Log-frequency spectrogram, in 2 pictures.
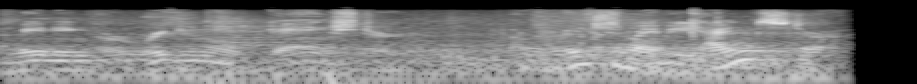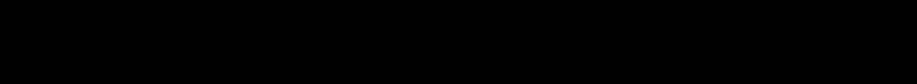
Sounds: Speech

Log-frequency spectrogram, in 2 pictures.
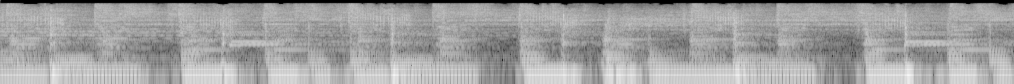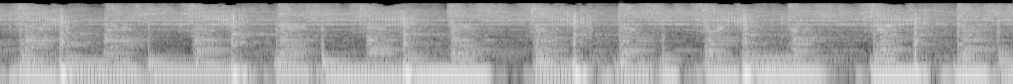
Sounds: Music

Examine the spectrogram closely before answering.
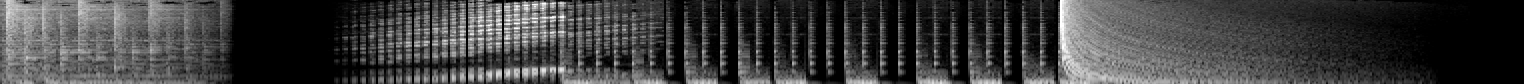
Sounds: Drum machine, Music

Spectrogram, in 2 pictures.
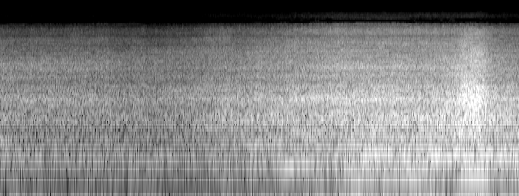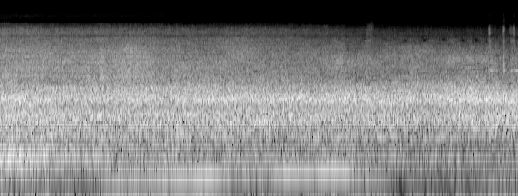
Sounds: Motor vehicle (road), Vehicle, Truck

